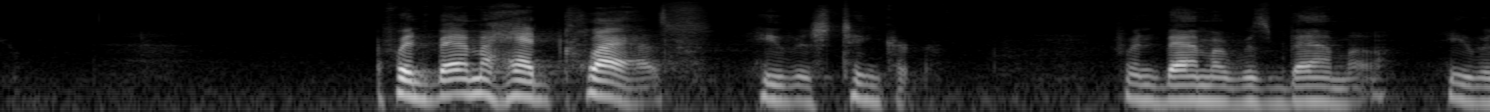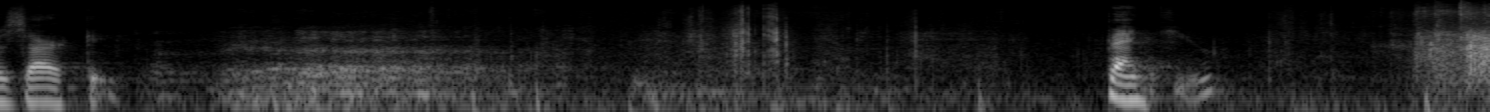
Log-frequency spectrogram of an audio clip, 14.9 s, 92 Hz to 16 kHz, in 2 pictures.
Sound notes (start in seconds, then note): 10.1 audience laughter; 14.5 audience applause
